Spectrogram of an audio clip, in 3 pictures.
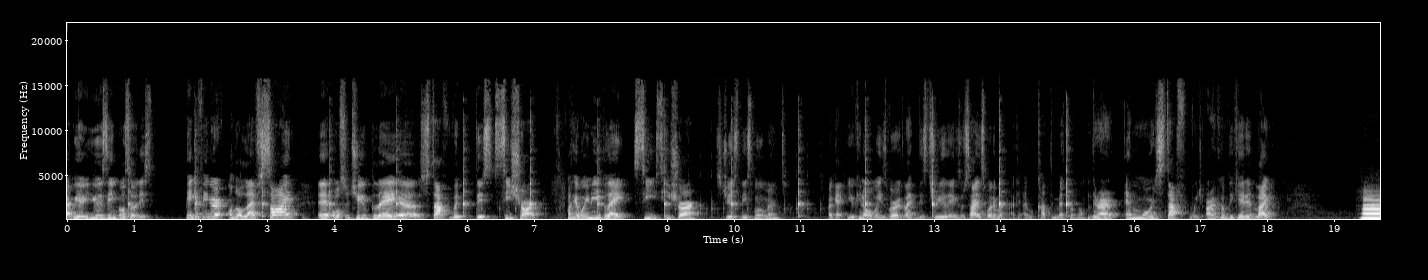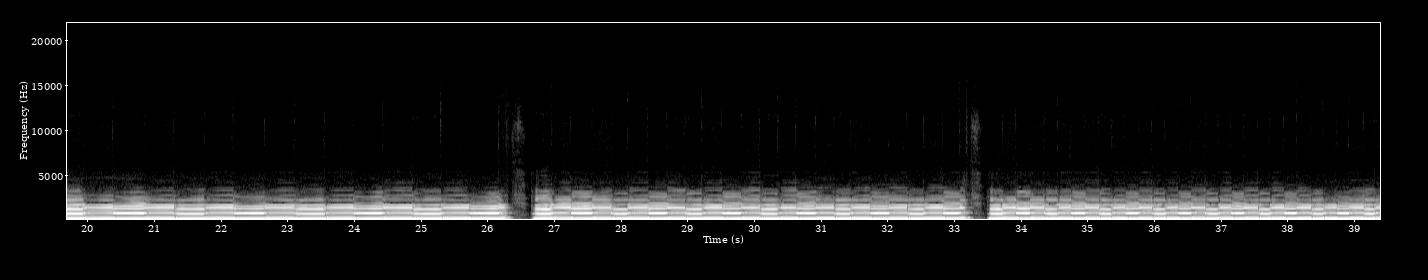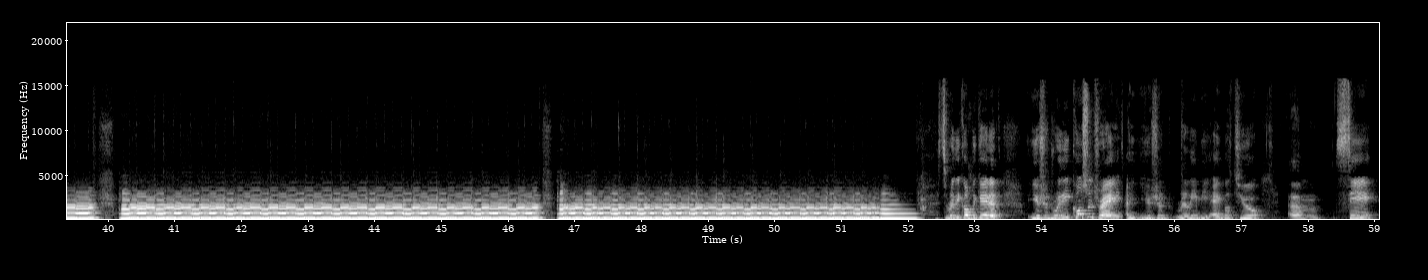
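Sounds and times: quick breaths: 0:07.2 - 0:07.5, 0:18.2 - 0:18.9, 0:26.4 - 0:26.7, 0:33.2 - 0:33.5, 0:39.8 - 0:40.2, 0:53.4 - 0:53.8, 0:57.3 - 0:57.7
clarinet playing fast runs: 0:19.4 - 0:52.2.

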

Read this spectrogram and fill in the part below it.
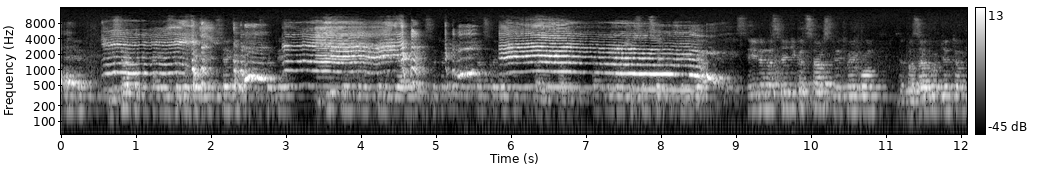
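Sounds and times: baby crying: 0:00.0 - 0:09.0.

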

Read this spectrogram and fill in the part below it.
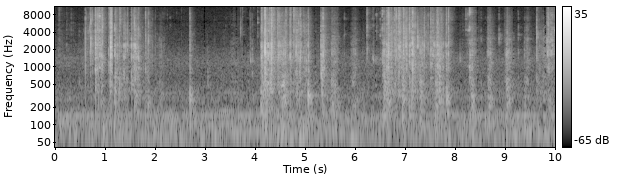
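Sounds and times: plastic snack packet crinkling: 0:00.6 - 0:02.2, 0:03.9 - 0:08.4.

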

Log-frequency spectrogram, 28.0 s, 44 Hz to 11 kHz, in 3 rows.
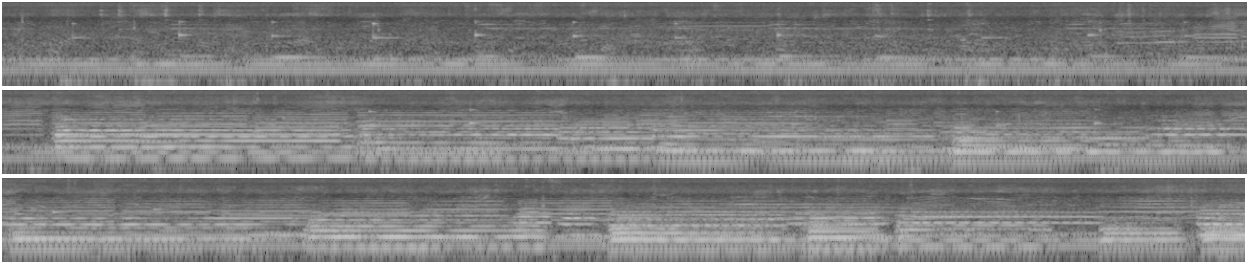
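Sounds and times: brass band playing held chords: 0:00.0 - 0:28.0.

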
